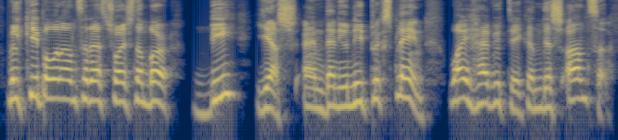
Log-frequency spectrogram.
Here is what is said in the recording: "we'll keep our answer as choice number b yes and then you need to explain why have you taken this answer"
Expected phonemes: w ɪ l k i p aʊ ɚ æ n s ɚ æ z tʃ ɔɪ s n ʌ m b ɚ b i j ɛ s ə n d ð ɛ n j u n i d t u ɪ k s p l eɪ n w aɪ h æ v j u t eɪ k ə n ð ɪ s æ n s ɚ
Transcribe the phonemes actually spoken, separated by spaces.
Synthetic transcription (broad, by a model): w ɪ l k i p aʊ ɚ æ n s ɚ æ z tʃ ɔɪ s n ʌ m b ɚ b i j ɛ s ə n d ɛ n j u n i d t u ɪ k s p l eɪ n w aɪ h æ v j u t eɪ k ə n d ɪ s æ n s ɚ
